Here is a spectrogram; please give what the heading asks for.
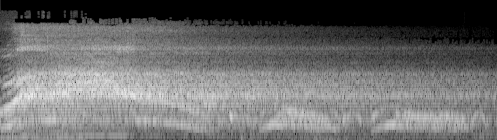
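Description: A person screams, long and shrill, in continuous wails that rise and fall in pitch. The screaming stays loud and close throughout, with no talking.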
